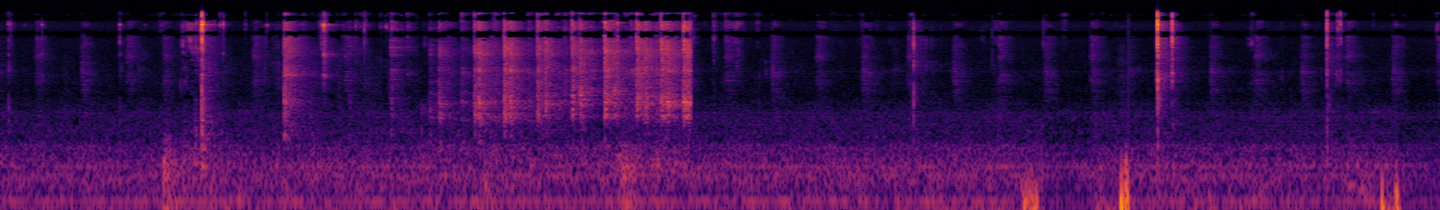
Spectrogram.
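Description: Small metal clicks and scrapes of a precision screwdriver working the tiny screws in a smartwatch's back case, with a stretch of rapid ticking in the middle. Three low knocks come in the last few seconds as the back cover is lifted off and the watch is handled on the countertop.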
